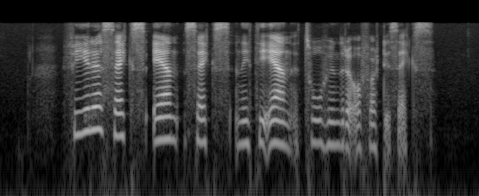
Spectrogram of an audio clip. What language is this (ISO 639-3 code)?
nor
